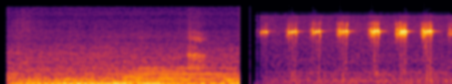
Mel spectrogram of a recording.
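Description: A steady low drone with several held tones cuts off abruptly about three seconds in. About half a second later a stock cricket-chirp sound effect begins: evenly spaced chirps, nearly three a second.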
